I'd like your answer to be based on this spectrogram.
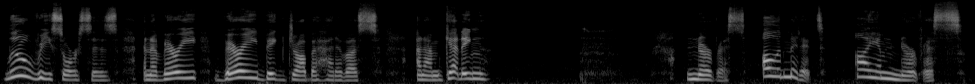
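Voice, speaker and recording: A woman playing a wry, foul-mouthed shadow thief in a fantasy audio roleplay, nervous but frank, with dramatic pauses and sighs. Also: a little high, animated, no room sound. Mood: nervous, annoyed.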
